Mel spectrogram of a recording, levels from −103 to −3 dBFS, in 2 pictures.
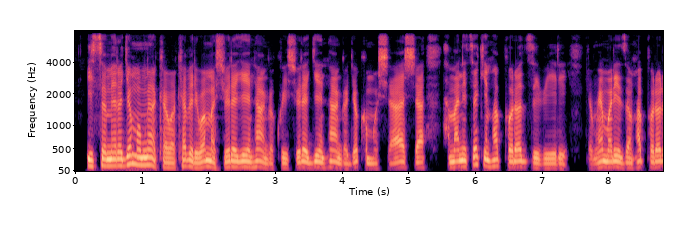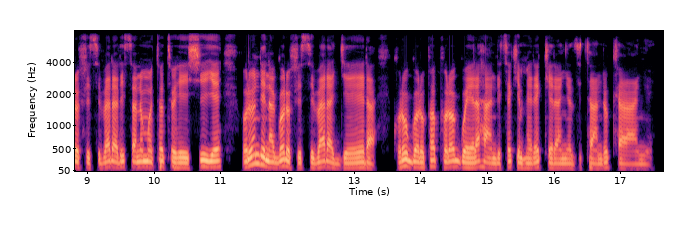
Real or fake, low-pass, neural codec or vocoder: real; 7.2 kHz; none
